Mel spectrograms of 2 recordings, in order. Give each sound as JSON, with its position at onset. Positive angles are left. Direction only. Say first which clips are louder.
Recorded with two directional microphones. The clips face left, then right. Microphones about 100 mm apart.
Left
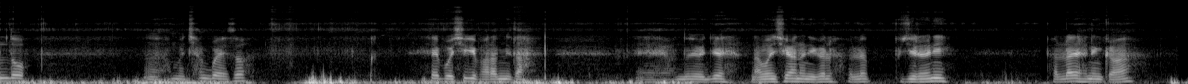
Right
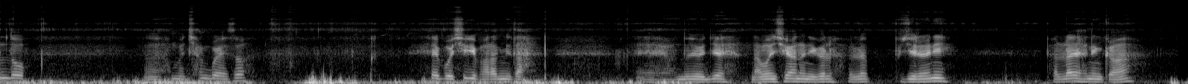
{"t": 0.0, "sound": "speech", "louder": "left 1 dB", "side_deg": 40}
{"t": 1.5, "sound": "speech", "louder": "even", "side_deg": 25}
{"t": 2.6, "sound": "a sound", "louder": "even", "side_deg": -15}
{"t": 4.2, "sound": "speech", "louder": "even", "side_deg": 30}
